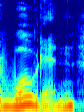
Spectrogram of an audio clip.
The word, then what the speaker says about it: Woden: He christened it Woodeneth, a marriage of two Old Saxon terms, Wooden, which would have originally been pronounced Woden, and eth, which stood for Woody Promontory.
